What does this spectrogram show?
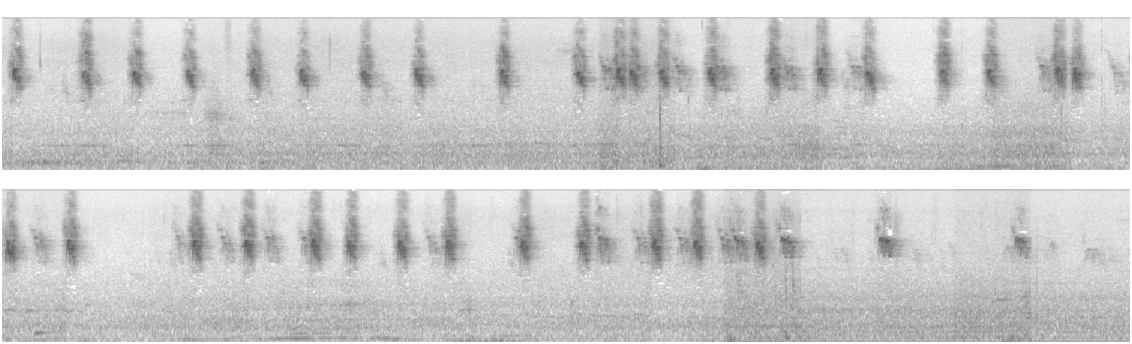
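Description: A bird calling a short, high note over and over, about one to two calls a second, sometimes in quick pairs, with a couple of brief pauses.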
